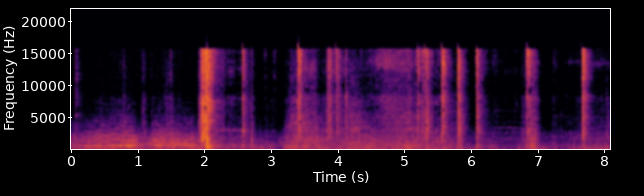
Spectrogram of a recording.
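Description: Beyblade spinning tops in a plastic stadium: a steady whir from a spinning top, a loud sharp clack about two seconds in as the second top enters the dish, then irregular clicks and clacks as the tops strike each other.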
